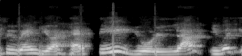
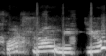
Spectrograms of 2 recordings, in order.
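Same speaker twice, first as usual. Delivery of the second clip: panicked; 6 semitones higher than usual. Retold or imitated. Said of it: "My husband was so panicked".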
